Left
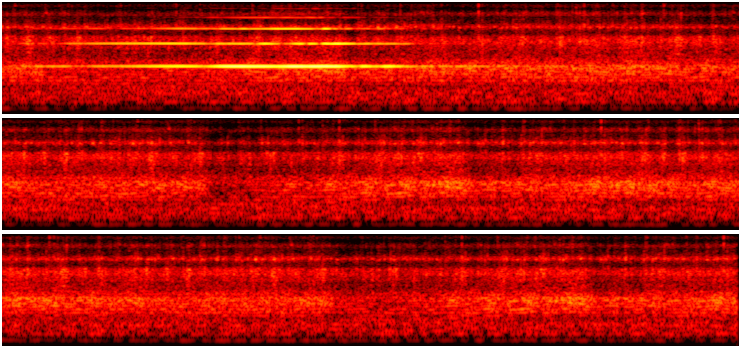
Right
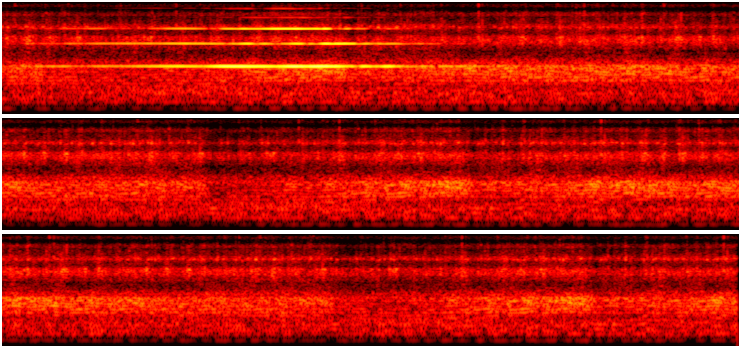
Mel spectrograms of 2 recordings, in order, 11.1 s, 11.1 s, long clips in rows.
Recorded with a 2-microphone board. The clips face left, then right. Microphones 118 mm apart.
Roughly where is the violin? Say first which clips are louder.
Left 1 dB; centre.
